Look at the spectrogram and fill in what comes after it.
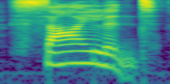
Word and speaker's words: silent: 那有一个双元音哈，注意一定要发音到位，就是 find，包括第一句的这个 silent，不要读成 sigh，应该是 I，口型要张大， silent， find May you find some comfort here.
